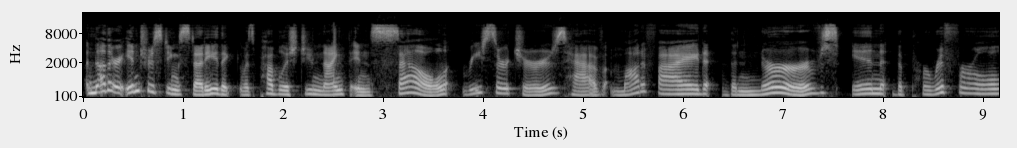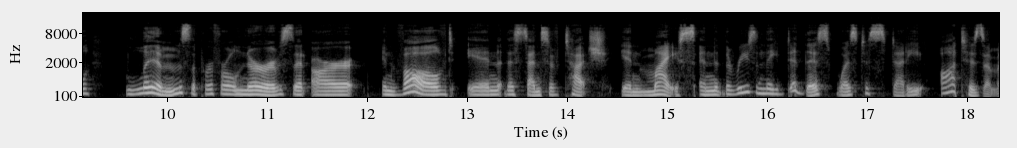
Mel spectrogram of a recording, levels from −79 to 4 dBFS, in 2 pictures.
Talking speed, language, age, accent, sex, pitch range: 140 wpm, English, 30-49, American, female, 160-220 Hz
